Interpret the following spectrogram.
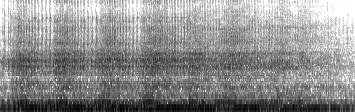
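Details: TVS Ntorq scooter after self-start with meter warning lights on: rough uneven clatter under the engine note growing as throttle opens; loose one-way starter (sprag) clutch knocking.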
